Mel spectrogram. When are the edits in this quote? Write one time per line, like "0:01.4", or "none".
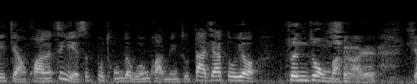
none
